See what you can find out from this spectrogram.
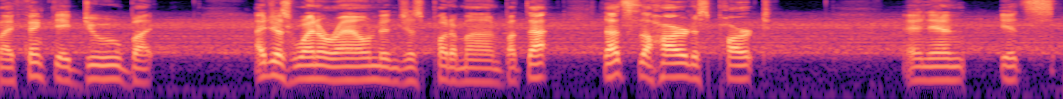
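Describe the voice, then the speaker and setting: A man giving a casual, halting, rambling hands-on demonstration as a hobbyist presenter. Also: mid-range voice. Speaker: hobbyist presenter showing his CB radio. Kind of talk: casual hands-on show-and-tell. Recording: noisy amateur camera audio. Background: clear background noise.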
